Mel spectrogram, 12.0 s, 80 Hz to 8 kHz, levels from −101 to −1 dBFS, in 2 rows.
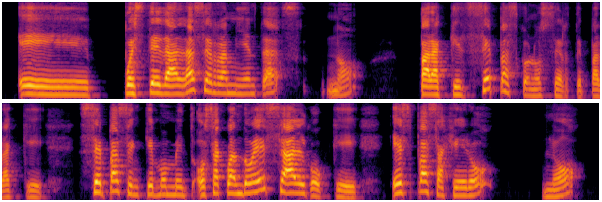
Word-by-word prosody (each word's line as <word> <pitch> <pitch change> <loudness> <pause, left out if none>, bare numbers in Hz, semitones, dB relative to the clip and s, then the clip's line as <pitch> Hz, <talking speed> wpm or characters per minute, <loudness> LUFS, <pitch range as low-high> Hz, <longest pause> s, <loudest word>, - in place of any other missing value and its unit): eh, 175 -3 0 0.3
pues, 205 0 +3
te 220 -2 +6
da 195 -1 +6
las 270 +8 +2
herramientas, 205 -5 -4 0.2
¿no? - - -11 0.5
Para 180 -1 +5
que 180 -1 -4
sepas 260 - -3
conocerte, 155 -2 -9
para 150 0 -6
que 145 -1 -10 0.3
sepas 265 +1 +2
en 200 -3 -5
qué 210 +1 -2
momento. 195 -1 -7
O 190 - +1
sea, 230 +4 0
cuando 240 +1 +2
es 325 +5 0
algo 230 -9 +5
que 140 -4 -5 0.3
es 245 +1 +1
pasajero, 195 - -1 0.4
¿no? 160 +4 -6
195 Hz, 130 wpm, -21 LUFS, 175-240 Hz, 0.5 s, te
